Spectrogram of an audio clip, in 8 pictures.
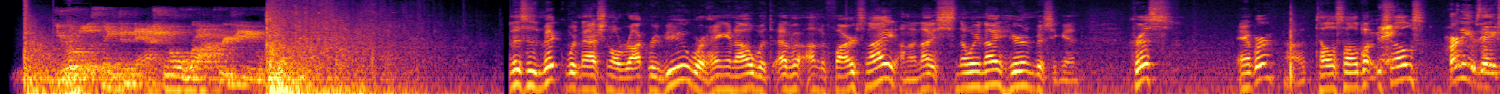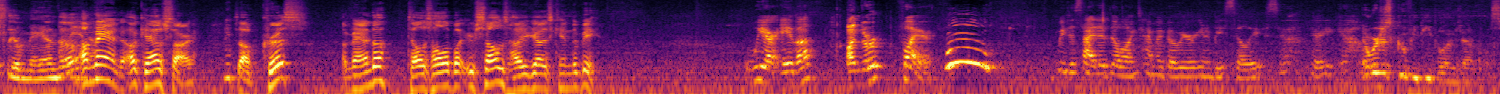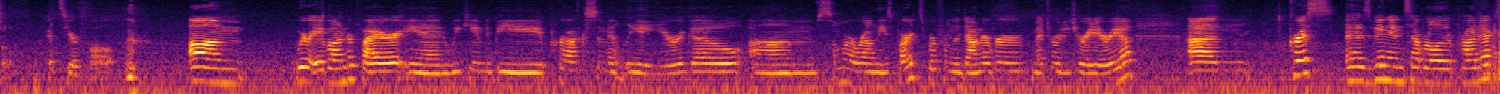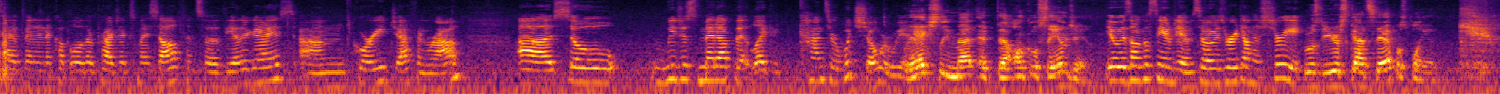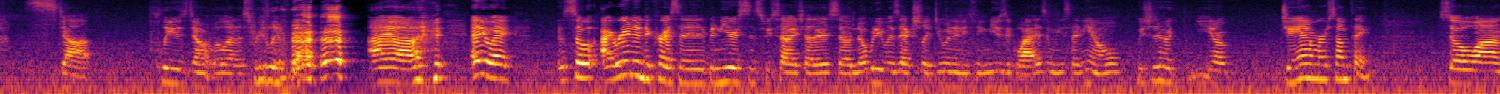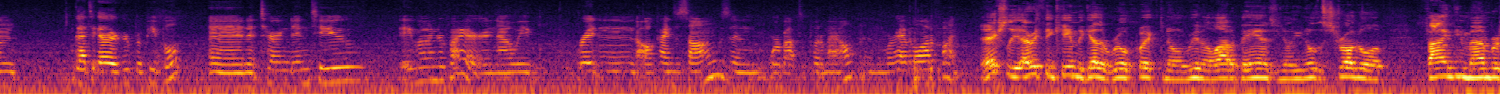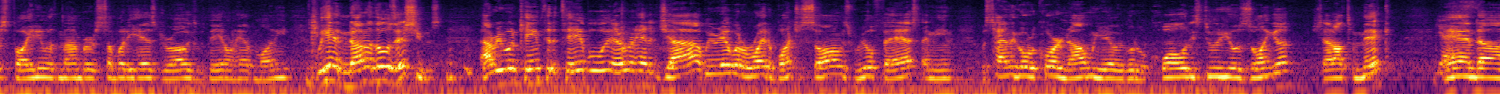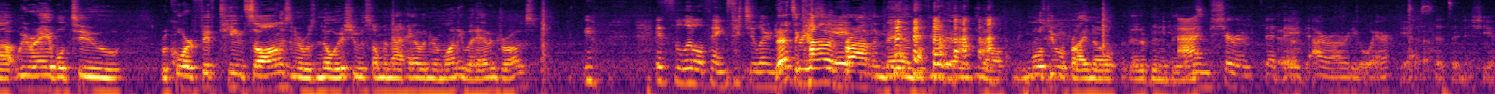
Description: Eva Under Fire sat down with National Rock Review to discuss their upcoming CD release show for their new album, Anchors.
